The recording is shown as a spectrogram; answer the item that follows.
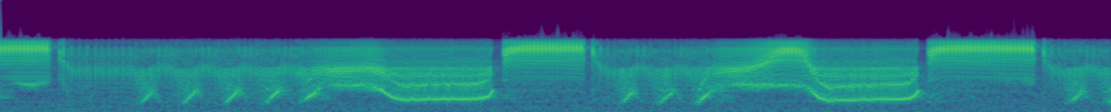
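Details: Walker's cicada (tsukutsukuboshi) song, recorded in sync with slow-motion video and slowed and lowered into buzzy, rising and falling tones repeated in phrases; its tone changes with the movement of its abdomen.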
